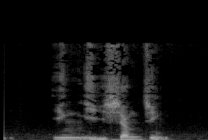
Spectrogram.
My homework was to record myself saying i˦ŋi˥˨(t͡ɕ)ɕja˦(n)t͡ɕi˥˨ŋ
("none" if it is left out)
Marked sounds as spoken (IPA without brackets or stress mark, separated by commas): none, ŋ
